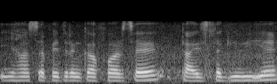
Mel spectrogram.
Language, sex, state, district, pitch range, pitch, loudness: Hindi, female, Haryana, Rohtak, 180-185 Hz, 185 Hz, -16 LUFS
